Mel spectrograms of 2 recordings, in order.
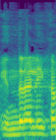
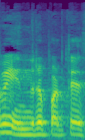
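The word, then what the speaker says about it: Indra: यानी इंद्र के खिलाफ इंद्रा लिखा इंद्र पढ़ते रामा कृष्णा तो राम कृष्ण वैसे ही इंद्र के विरुद्ध इंद्र के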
